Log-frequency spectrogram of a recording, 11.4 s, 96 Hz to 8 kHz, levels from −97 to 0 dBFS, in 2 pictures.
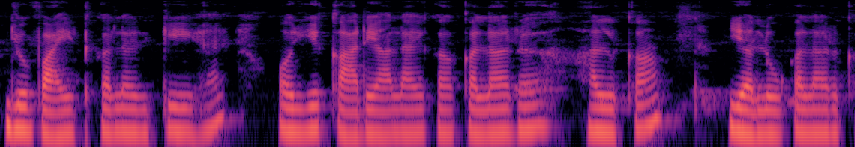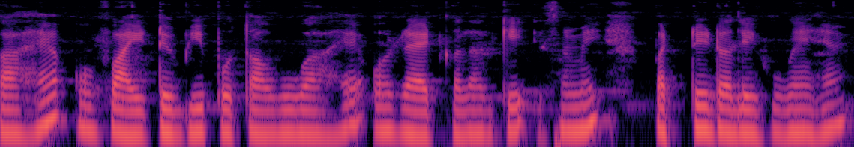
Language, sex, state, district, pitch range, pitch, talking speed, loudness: Hindi, female, Jharkhand, Jamtara, 150-165 Hz, 155 Hz, 160 wpm, -38 LUFS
